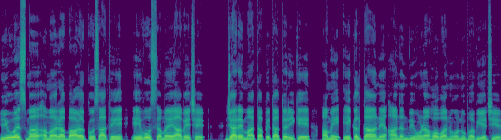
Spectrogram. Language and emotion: Gujarati, sad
